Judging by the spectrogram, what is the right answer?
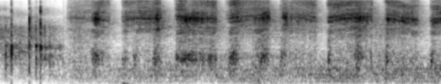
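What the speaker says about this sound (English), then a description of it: "So we're going to apply some spray adhesive on the back of our sheet." Aerosol can of old spray adhesive misting onto the back of a paper sheet for a woodworking template, a series of short hissing bursts with brief gaps, close and moderately quiet.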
